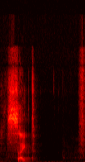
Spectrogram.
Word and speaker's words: psyched: Psyched. This is Oh, this is 18. 18. Psyched. Psyched is is excited, you know. So, I was psyched, but the pronunciation can be tricky. Similar to psychology.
